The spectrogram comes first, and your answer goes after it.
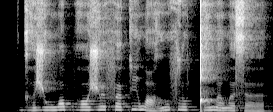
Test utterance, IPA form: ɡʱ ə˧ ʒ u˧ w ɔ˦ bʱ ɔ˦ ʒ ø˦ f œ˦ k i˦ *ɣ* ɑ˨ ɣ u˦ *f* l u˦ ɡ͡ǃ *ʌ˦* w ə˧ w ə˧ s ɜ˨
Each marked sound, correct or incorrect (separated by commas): incorrect, correct, incorrect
